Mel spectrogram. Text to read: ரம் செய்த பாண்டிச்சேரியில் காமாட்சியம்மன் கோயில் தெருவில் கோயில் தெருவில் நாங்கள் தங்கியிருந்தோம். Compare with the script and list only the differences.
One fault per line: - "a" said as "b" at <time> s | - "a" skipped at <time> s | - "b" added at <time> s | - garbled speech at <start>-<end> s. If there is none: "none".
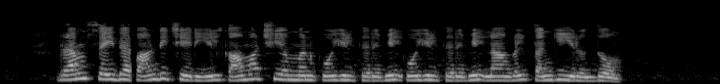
none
